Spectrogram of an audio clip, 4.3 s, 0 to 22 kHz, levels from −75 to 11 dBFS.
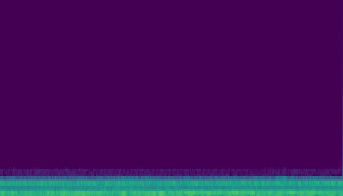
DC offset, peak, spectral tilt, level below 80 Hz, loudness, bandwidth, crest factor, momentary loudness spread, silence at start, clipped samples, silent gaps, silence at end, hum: under 0.1%; -6 dBFS; -2 dB/octave; -62 dBFS; -19 LUFS; 3.2 kHz; 12 dB; 1 LU; 0 s; under 0.1%; none; 0 s; none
